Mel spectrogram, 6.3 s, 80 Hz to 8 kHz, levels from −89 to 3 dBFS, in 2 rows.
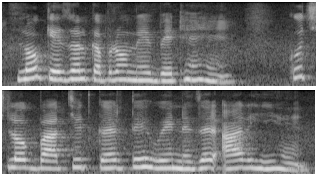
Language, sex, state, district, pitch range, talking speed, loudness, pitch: Hindi, female, Arunachal Pradesh, Lower Dibang Valley, 220-250 Hz, 145 wpm, -15 LUFS, 230 Hz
